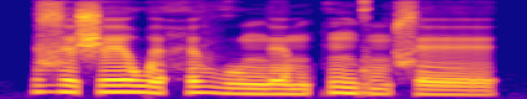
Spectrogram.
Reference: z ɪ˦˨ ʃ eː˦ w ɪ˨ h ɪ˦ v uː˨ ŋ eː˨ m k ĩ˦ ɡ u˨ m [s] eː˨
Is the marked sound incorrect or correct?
correct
